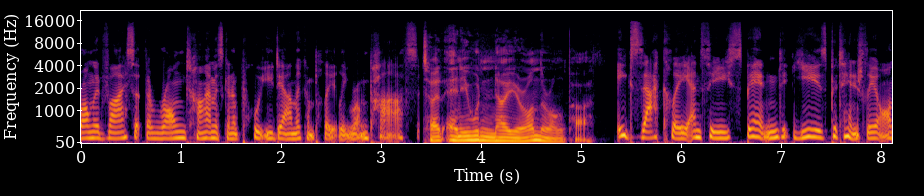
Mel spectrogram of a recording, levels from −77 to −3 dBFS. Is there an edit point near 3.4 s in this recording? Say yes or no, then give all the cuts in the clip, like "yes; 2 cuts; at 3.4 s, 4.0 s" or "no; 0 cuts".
no; 0 cuts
